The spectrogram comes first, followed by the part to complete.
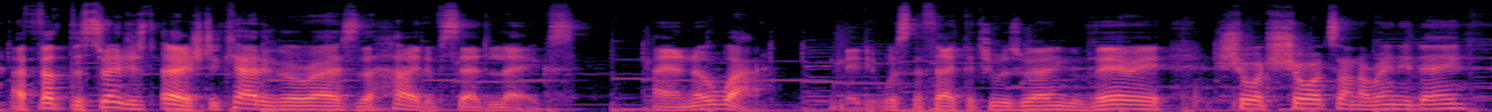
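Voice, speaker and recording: Over faint music, a medium-pitched man narrates a noir detective story in semi-dramatic style, his intonation lively and his pace brisk. As reader and host, he tosses in casual asides and occasionally trips over his lines.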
